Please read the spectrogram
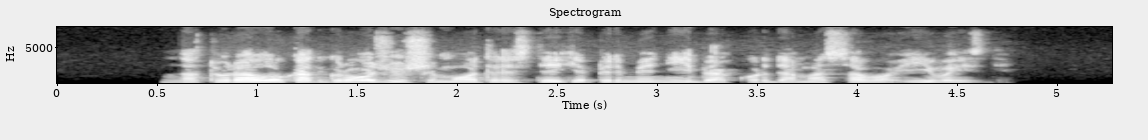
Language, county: Lithuanian, Kaunas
